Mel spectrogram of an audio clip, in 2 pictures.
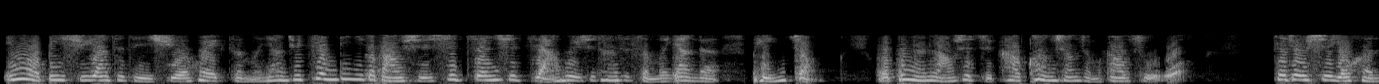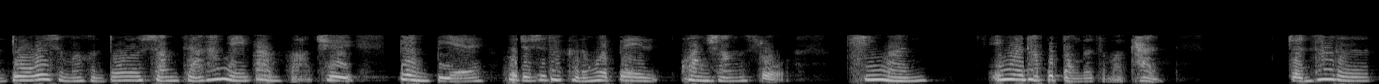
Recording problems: distortion; heavy; 8 dB below the speech
garbled, watery; badly; nothing above 4 kHz

